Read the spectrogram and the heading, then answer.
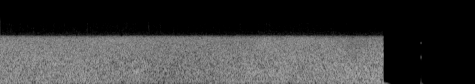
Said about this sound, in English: All right, I got some bad static on that one.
